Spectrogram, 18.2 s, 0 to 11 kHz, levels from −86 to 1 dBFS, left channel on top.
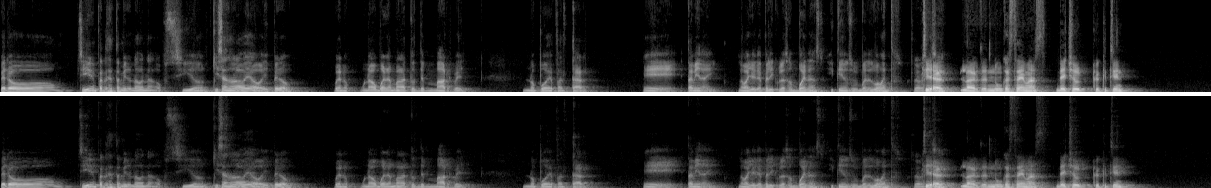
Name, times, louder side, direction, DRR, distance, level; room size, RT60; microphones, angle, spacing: voice 1, 0.0-4.4 5.0-7.0 7.8-8.8 9.6-10.7 11.1-12.3 12.5-14.2, left 2 dB, 55° left, 12 dB, 0.9 m, -32 dB
voice 2, 13.8-15.6 15.8-16.8, left 5 dB, 75° left, 16 dB, 0.6 m, -24 dB
14.0 x 9.3 x 6.4 m, 0.69 s
head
